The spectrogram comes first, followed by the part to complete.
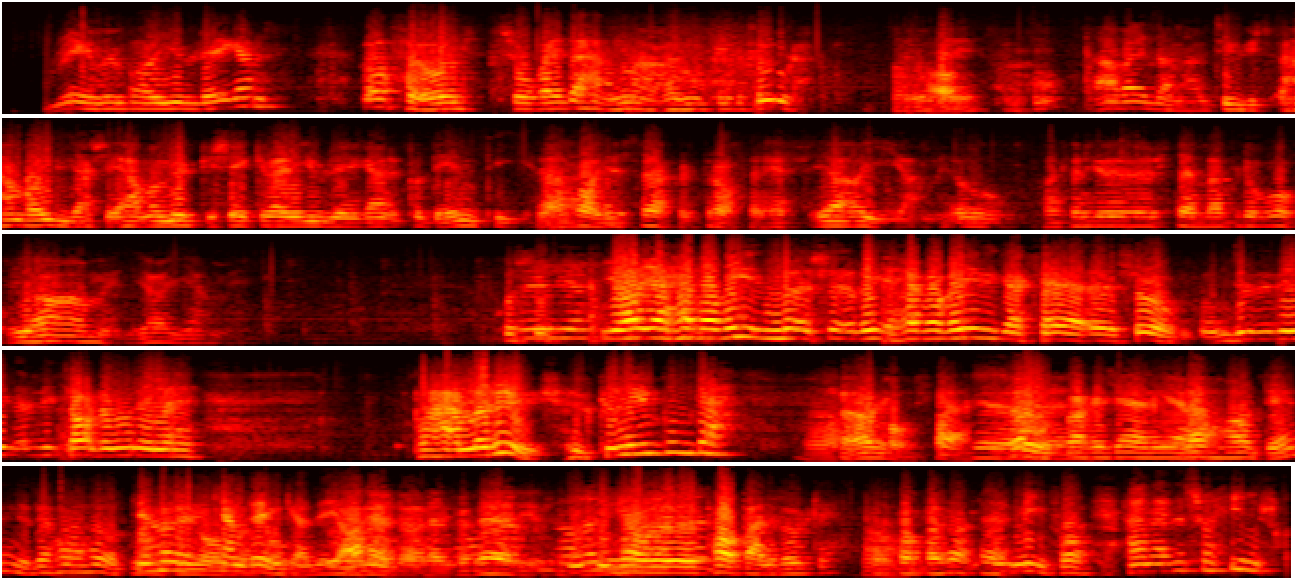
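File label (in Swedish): Värö Halland, dialekter svenska sagor; Folkminnen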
